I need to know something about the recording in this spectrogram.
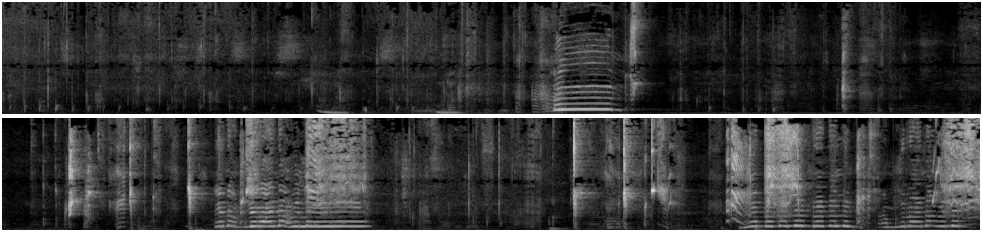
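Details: A monkey, disturbed on purpose, screams in three harsh, strained bursts, the longest about two seconds, each rich in overtones and wavering slightly in pitch. Quiet gaps with faint rustling separate the outbursts.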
